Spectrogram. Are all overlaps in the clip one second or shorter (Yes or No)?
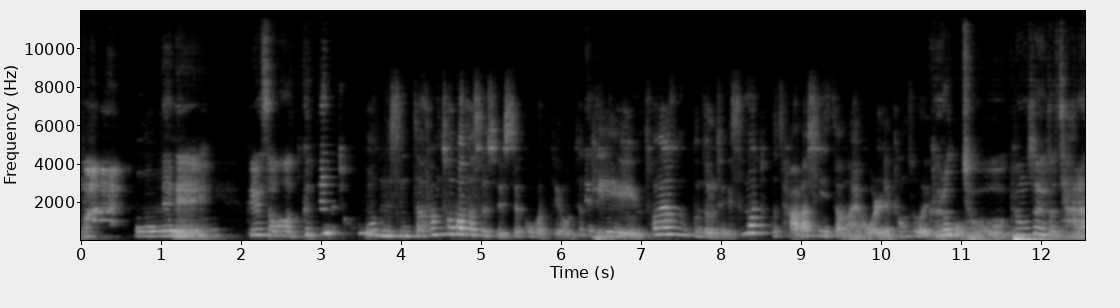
Yes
